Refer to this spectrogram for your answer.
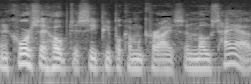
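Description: On a very clean recording with a silent background, a man speaks in an American accent at a medium pitch. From rural US. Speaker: missions ministry leader and writer. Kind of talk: casual chat.

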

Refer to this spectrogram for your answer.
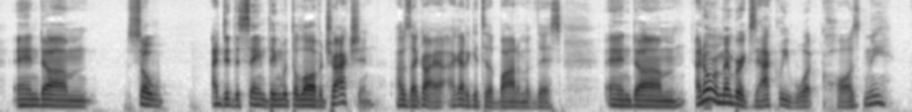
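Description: A man with an American accent, an ordinary speaking voice, fairly quick pace and ordinary pitch variation, on a very clean recording with a silent background. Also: medium pitch for a man. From New York (Yonkers). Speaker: author and charity founder. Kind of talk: podcast interview.

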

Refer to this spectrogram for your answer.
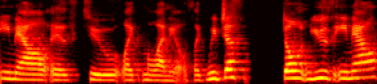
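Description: Against a quiet background, a woman with a normal speaking voice and medium pitch talks fairly slowly with lively intonation. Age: 30s. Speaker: mother sharing mental health experience. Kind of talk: interview.

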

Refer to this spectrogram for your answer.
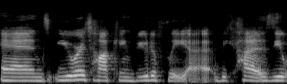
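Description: A woman talks in a normal speaking voice at a moderate pace. Her pitch is fairly low. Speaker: podcast host and leadership coach. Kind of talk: interview conversation.

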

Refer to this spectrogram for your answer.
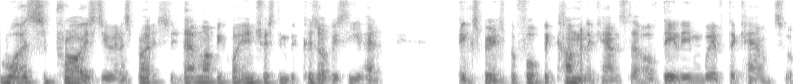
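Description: Using a normal speaking voice, this man's speech moves at a fairly quick pace, with a medium pitch and ordinary pitch variation. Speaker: podcast host. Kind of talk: casual interview.

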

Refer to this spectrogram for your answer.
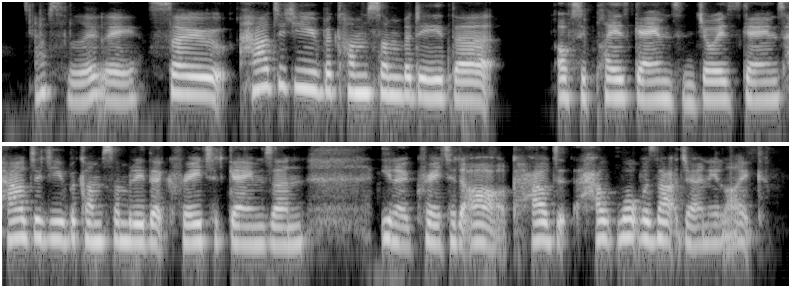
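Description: A woman speaks at a fairly quick pace in an ordinary speaking voice, her pitch medium and her intonation fairly even. The recording is very clean, with a silent background. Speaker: podcast host. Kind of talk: casual live-streamed interview chat. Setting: live stream.

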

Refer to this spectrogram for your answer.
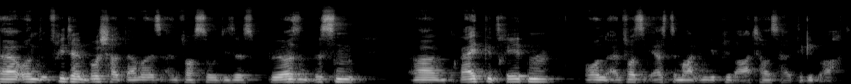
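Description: This is an ordinary speaking voice from a man with medium pitch. He talks at a moderate pace. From Germany. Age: 40s. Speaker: financial adviser and YouTuber. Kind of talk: personal introduction to channel.

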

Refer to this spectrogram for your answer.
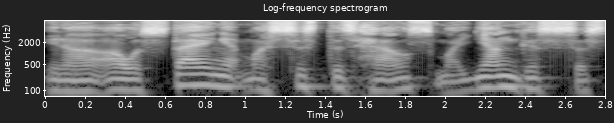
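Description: The speaker has a New Zealand accent. Delivery is fairly quick, with fairly even intonation. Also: man. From New Zealand, Auckland. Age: 40s. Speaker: life coach and community fitness founder. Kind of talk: casual interview.

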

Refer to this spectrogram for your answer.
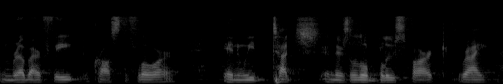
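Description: A man at a moderate pace and fairly low pitch in an animated, passionate tone. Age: 50s. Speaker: pastor. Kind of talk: sermon. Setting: church service with congregation.

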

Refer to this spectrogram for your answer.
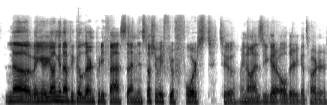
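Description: Over a quiet background, a man with a slight Iranian accent speaks very fast at a medium pitch with ordinary pitch variation. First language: Farsi. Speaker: lawyer and legal marketing consultant. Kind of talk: interview.

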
